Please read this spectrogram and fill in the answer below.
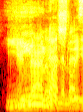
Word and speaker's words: unanimous: person has said yes exactly the pronunciation is what you want to keep in mind here even though it starts with a un it's not a Anonymous no it's it's unanimously like United ah yes indeed so regardless of where you are in the world and there are many different pronunciations of English but for this one it's always going to be unanimous yeah the pronunciation is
